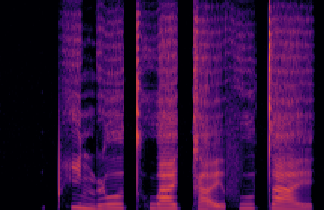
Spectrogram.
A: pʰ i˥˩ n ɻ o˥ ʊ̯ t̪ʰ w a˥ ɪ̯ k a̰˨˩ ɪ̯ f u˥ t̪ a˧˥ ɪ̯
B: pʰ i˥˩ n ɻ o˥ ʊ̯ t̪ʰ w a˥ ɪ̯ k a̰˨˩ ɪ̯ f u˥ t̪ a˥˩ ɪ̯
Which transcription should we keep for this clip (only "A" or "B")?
B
